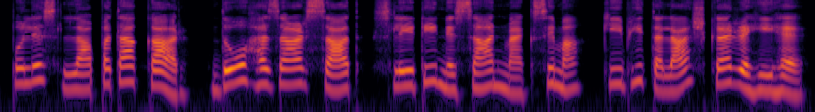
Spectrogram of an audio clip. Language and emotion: Hindi, neutral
